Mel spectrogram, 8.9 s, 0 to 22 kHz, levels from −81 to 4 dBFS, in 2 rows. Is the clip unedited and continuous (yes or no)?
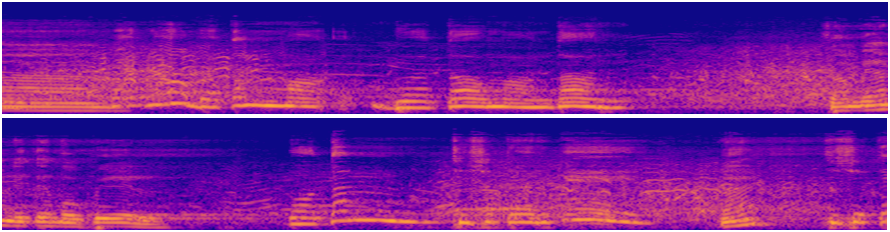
yes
